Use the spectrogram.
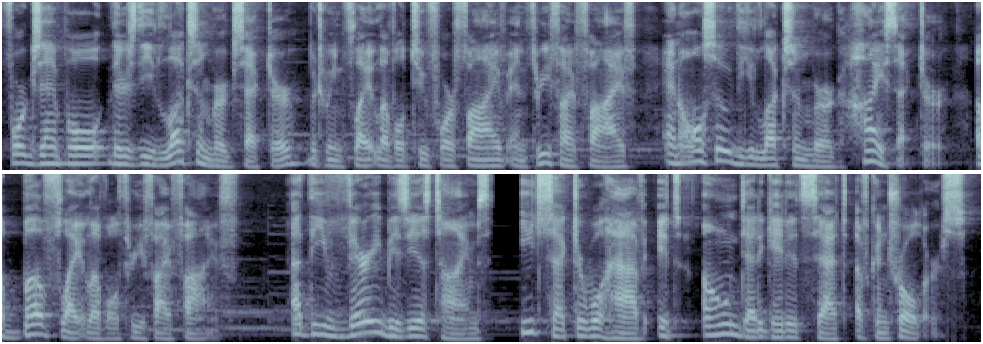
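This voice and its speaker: A man's voice: mid-range voice, expressive, moderate pace, darkish tone. A man narrating a scripted explainer documentary as its host, explaining things with emphatic phrasing. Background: background music.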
